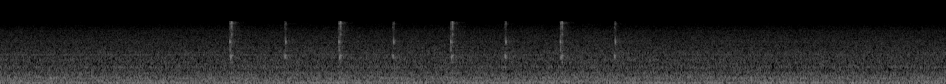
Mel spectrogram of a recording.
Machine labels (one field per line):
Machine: valve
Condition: normal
